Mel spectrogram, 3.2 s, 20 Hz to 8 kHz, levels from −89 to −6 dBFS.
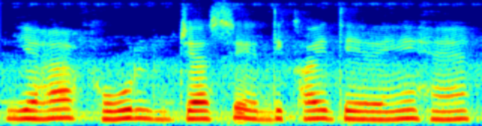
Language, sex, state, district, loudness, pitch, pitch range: Hindi, female, Uttar Pradesh, Shamli, -16 LUFS, 195 Hz, 190-200 Hz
